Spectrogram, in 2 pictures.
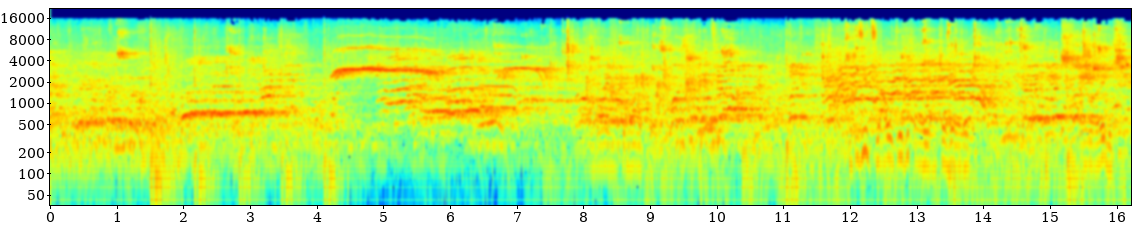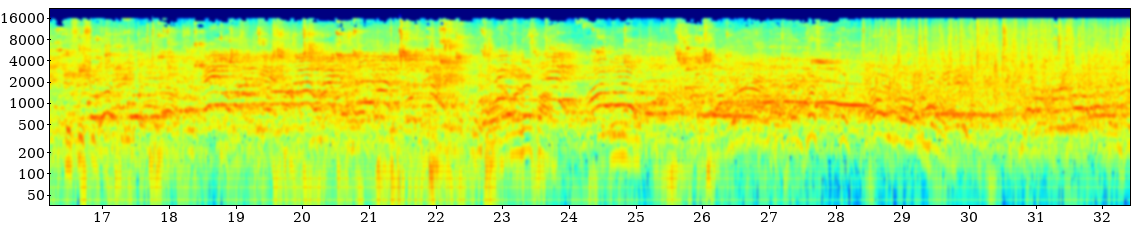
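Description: Basketball bouncing on a hardwood gym floor during live play, with many short sharp strikes and shouting voices echoing around a large sports hall.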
